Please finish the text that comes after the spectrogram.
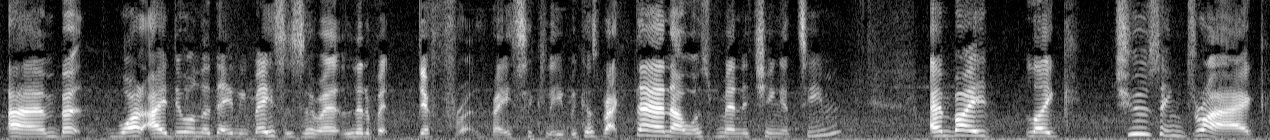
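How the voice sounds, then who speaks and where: A woman's voice: mid-range voice, normal speed, a bit bright. A woman giving a candid, reflective interview as a drag artist, telling her story with emphatic repeated phrases. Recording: noisy outdoor urban spot with traffic.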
